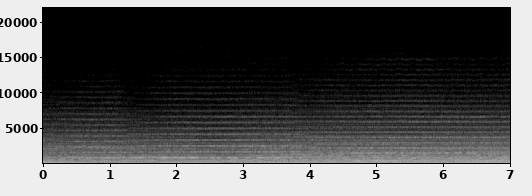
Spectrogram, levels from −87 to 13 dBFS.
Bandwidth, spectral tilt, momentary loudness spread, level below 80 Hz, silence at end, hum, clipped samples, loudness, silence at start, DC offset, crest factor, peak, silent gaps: 10.5 kHz; -6.5 dB/octave; 5 LU; -42 dBFS; 0 s; none; under 0.1%; -24 LUFS; 0 s; under 0.1%; 16 dB; -8 dBFS; none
